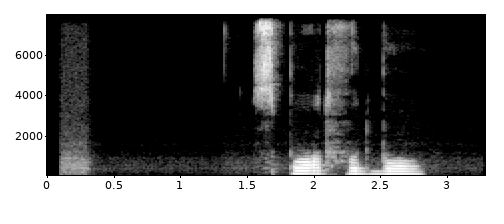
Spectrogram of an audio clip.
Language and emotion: Russian, neutral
